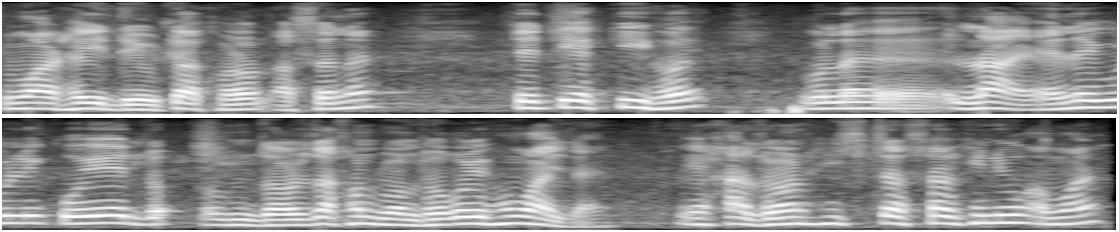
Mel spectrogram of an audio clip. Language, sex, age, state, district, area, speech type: Assamese, male, 60+, Assam, Darrang, rural, spontaneous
